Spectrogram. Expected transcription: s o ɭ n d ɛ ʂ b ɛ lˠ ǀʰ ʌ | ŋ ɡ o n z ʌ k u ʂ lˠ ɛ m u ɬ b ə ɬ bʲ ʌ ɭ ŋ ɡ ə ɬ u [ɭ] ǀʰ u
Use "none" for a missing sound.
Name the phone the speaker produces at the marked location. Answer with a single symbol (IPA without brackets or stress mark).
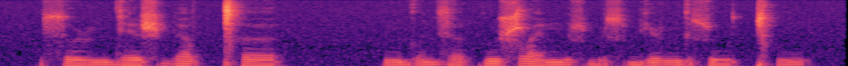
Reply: none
